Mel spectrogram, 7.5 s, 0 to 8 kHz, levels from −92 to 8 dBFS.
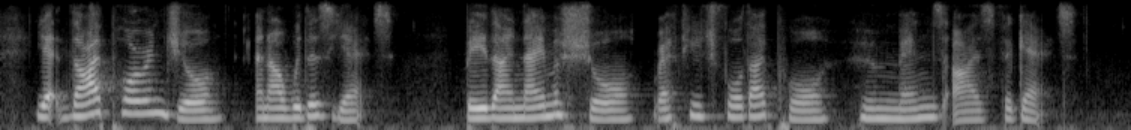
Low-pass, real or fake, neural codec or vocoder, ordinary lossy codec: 7.2 kHz; real; none; Opus, 16 kbps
